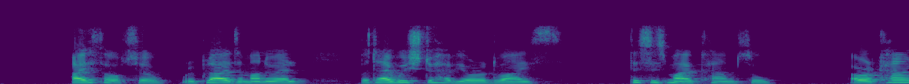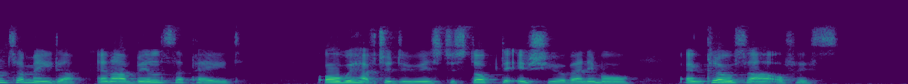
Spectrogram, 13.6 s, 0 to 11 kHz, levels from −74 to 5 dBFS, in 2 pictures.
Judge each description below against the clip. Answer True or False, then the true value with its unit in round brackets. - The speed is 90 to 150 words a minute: False (180 wpm)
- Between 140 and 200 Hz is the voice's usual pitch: True (190 Hz)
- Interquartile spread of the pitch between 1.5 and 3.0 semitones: True (2.4 semitones)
